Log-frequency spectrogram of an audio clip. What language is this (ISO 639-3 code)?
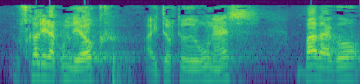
eus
